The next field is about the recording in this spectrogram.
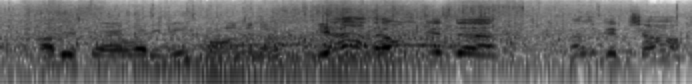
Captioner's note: boat engine running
